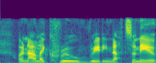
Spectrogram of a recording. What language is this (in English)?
Welsh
